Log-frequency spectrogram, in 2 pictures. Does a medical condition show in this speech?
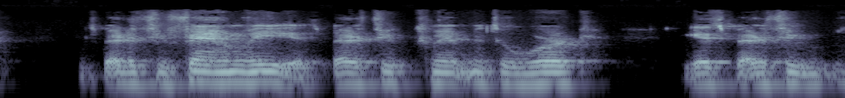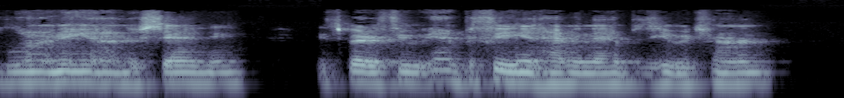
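Yes: young onset Parkinson's; halting at times, now fairly clear and robust, words come faster than can be spoken.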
